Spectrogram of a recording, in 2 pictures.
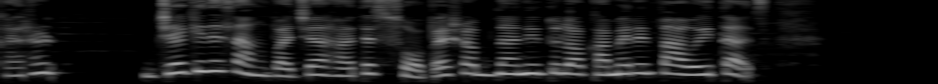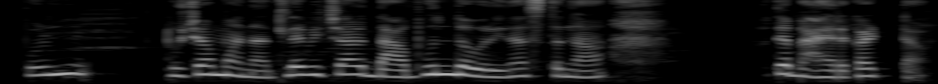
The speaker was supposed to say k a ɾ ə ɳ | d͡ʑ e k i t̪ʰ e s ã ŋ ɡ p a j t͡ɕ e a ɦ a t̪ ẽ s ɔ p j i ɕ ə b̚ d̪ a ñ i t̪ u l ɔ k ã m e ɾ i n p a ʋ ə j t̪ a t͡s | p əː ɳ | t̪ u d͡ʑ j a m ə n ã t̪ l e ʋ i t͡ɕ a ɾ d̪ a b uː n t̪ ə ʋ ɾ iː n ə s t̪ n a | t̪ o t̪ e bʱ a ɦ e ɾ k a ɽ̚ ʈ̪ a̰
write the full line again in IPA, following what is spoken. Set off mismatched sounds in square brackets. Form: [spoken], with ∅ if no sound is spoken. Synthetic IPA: k a ɾ ə ɳ | d͡ʑ e k i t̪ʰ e s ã ŋ ɡ p a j t͡ɕ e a ɦ a t̪ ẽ s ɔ p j [a] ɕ ə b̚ d̪ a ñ i t̪ u l ɔ k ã m e ɾ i n p a ʋ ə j t̪ a t͡s | p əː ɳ | t̪ u d͡ʑ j a m ə n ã t̪ l e ʋ i t͡ɕ a ɾ d̪ a b uː n [d̪] ə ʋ ɾ iː n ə s t̪ n a | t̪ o t̪ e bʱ a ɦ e ɾ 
